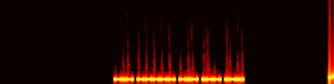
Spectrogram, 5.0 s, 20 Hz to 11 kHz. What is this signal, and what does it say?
Morse code, heard as a keyed tone, about 41 wpm, 700 Hz. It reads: K0KWL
